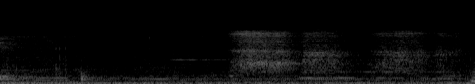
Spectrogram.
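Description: Slow, deep breaths, taken while sitting in a yoga pose, come in two faint rushes of air with a quiet background and no talking.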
